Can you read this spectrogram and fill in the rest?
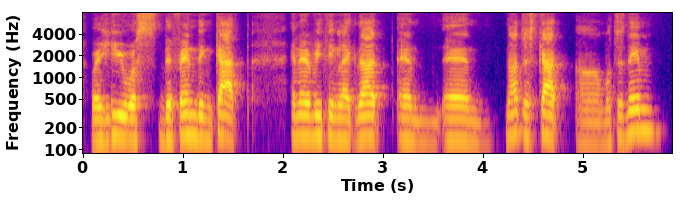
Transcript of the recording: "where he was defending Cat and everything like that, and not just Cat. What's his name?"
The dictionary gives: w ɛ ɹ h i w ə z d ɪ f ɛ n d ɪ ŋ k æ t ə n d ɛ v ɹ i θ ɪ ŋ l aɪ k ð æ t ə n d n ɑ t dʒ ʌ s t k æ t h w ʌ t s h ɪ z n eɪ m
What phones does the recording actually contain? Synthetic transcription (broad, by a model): w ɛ ɹ h i w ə s d ɪ f ɛ n d ɪ ŋ k æ t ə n ɛ v ɹ i θ ɪ ŋ l aɪ k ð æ t ə n d n ɑ t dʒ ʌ s t k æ t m w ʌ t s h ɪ s n eɪ m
